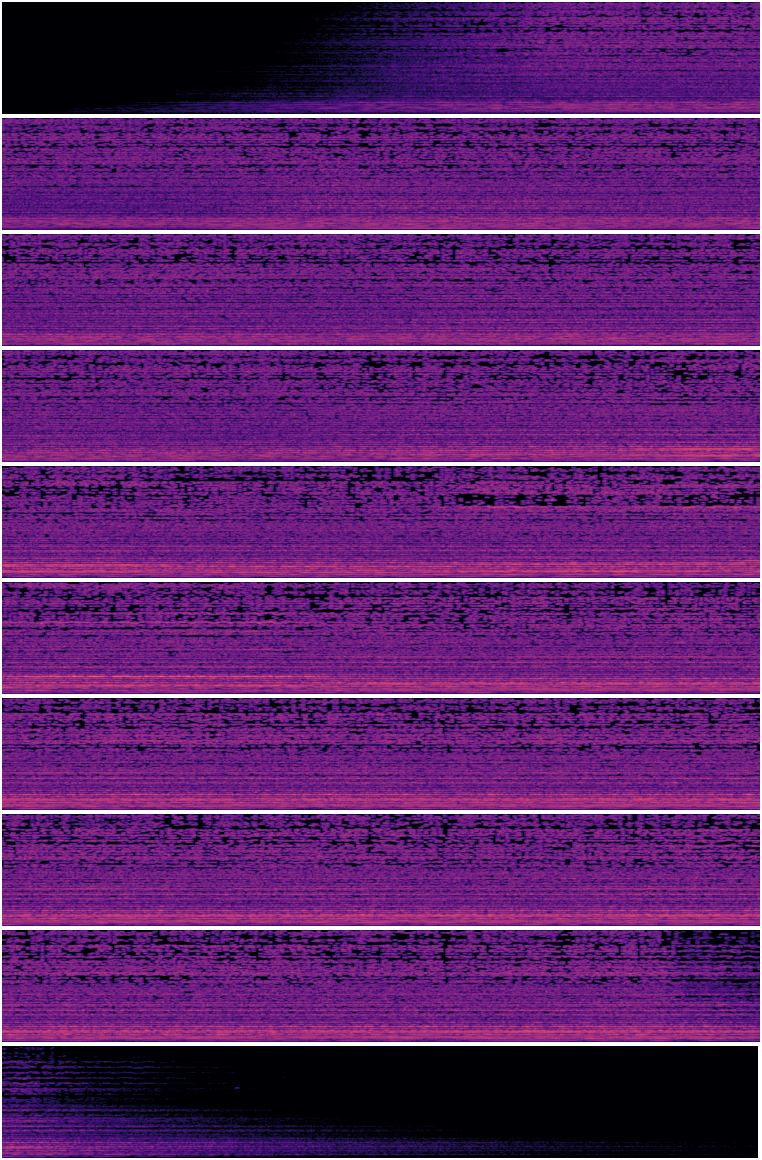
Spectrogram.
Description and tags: THE LONG HALL OF THE MACHINE MEN
Sunlight from the surface illuminating a vast space filled with machines.
Euphoric, Cinematic, Harmonic, Vocal, Intro, Pad, Expansive, Evolving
